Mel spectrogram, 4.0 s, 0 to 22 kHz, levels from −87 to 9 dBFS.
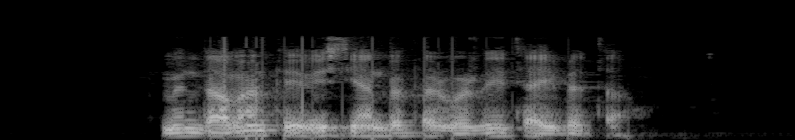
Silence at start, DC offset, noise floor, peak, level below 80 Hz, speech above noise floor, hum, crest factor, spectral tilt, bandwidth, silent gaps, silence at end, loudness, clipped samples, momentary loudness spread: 0.8 s; under 0.1%; under -90 dBFS; -6 dBFS; -56 dBFS; over 69 dB; none; 18 dB; -7 dB/octave; 7.8 kHz; none; 0.85 s; -22 LUFS; under 0.1%; 9 LU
